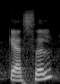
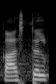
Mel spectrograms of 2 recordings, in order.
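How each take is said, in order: First: The t sound is silent. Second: The t sound is pronounced after a long a. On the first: The speaker calls it right. "इसमें टी जो है वो silent है" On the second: The speaker calls it wrong. "या कास्टल कई बच्चे पढ़ते हैं इसको"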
